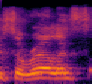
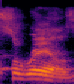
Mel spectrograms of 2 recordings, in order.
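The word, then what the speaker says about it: Sorrells: well they were called people were saying billy sorellis on stage they was they were saying everything but surreals it's not that difficult last name is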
